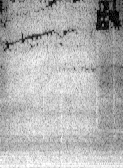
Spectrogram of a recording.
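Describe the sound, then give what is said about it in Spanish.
Slow inhale through the nose during a guided breathing session: a steady, soft, airy hiss that holds at an even level for about two and a half seconds. “Nuevamente, inhala por la nariz.”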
